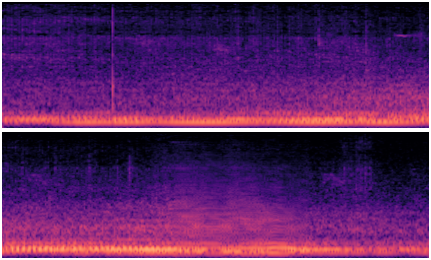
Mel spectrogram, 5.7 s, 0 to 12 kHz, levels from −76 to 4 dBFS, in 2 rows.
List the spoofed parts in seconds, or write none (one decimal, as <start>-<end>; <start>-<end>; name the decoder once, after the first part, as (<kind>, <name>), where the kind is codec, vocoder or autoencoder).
4.0-4.9 (vocoder, Vocos)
